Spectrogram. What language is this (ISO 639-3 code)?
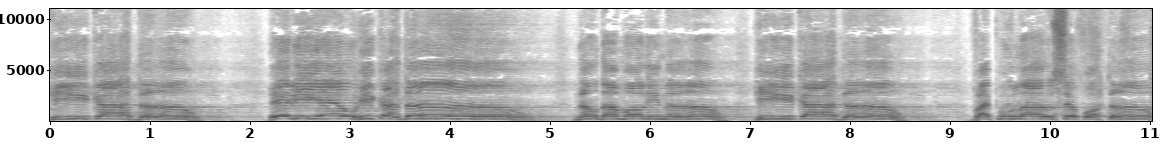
por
